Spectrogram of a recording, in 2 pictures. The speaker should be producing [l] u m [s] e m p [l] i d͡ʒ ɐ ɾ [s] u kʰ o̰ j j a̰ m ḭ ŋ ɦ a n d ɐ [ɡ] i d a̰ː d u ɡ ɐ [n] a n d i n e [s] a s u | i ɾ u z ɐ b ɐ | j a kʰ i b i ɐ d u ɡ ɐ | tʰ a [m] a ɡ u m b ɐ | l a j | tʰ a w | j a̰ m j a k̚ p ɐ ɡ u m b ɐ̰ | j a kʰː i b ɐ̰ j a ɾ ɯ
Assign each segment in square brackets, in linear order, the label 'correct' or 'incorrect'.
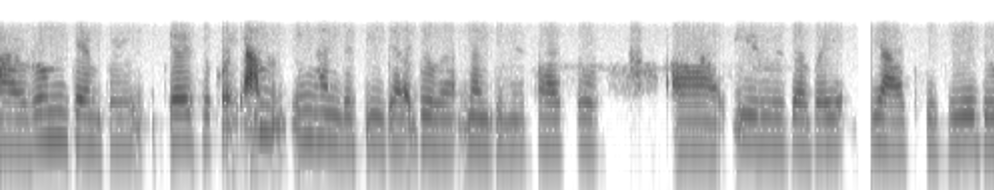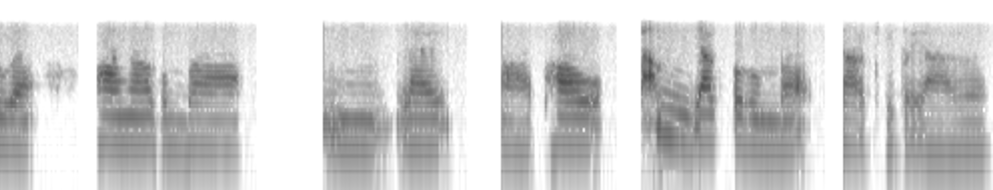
incorrect: ɾ, incorrect: t, incorrect: ɾ, correct, incorrect: b, correct, correct, incorrect: ŋ

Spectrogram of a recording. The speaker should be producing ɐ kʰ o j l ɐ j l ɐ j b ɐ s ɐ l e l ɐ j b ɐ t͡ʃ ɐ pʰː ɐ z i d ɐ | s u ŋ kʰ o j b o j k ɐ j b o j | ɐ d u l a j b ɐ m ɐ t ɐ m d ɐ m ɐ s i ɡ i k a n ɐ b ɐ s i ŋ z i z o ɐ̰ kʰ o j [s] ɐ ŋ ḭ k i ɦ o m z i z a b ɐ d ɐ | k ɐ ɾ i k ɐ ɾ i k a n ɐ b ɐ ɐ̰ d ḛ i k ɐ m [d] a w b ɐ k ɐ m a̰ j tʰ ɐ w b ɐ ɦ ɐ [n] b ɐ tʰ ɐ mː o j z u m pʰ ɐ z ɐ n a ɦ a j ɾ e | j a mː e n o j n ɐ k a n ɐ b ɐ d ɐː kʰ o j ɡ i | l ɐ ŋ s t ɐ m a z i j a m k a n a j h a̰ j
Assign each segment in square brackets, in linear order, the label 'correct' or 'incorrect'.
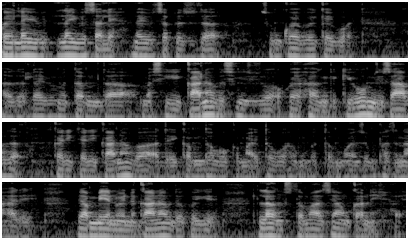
incorrect: h, correct, incorrect: ŋ

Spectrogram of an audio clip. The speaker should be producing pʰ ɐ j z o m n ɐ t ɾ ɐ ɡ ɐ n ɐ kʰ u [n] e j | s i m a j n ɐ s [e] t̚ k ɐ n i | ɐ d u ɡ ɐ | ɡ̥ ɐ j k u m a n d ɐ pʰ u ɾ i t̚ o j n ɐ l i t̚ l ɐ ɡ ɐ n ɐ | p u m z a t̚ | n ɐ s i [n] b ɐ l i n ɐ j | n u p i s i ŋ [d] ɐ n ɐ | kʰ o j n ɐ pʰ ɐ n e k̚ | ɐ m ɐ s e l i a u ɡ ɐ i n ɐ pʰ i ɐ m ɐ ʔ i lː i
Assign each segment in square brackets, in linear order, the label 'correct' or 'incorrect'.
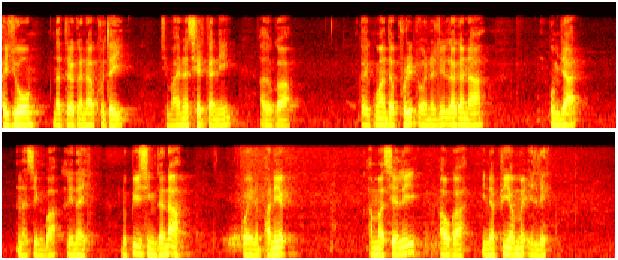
incorrect: d, correct, incorrect: ŋ, correct

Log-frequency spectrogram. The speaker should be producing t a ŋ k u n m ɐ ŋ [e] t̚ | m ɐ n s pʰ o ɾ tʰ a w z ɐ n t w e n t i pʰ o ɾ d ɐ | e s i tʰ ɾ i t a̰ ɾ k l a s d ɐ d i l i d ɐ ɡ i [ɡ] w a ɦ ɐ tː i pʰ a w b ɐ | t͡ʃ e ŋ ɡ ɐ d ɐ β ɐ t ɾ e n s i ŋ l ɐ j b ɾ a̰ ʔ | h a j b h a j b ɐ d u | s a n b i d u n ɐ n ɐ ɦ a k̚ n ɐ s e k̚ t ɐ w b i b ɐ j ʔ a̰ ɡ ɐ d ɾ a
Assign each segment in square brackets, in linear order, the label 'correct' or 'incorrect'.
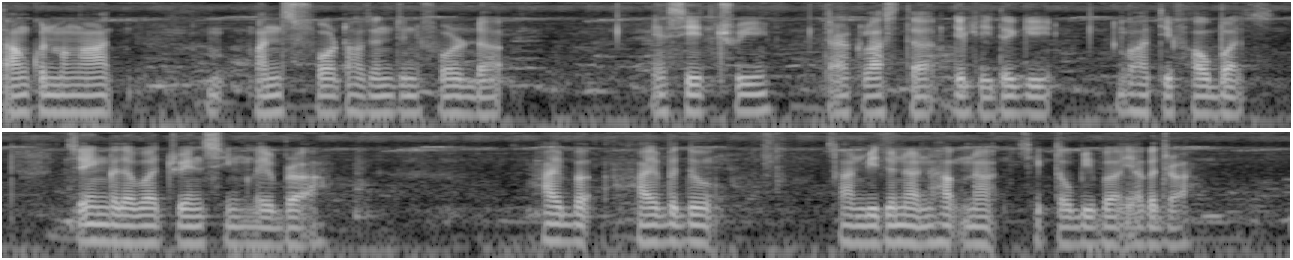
incorrect: a, correct

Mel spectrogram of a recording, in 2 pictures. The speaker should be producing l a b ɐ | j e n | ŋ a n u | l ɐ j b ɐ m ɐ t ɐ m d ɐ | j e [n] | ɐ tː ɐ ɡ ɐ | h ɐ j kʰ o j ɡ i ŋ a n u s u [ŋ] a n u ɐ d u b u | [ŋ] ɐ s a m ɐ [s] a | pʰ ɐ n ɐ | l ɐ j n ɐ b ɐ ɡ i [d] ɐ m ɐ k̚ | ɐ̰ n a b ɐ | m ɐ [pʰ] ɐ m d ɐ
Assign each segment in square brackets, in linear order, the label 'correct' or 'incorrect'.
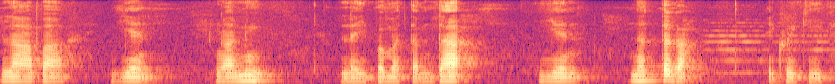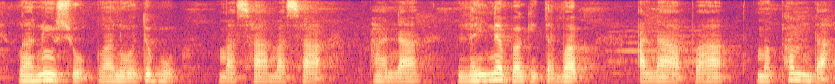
incorrect: nː, correct, incorrect: m, correct, correct, correct

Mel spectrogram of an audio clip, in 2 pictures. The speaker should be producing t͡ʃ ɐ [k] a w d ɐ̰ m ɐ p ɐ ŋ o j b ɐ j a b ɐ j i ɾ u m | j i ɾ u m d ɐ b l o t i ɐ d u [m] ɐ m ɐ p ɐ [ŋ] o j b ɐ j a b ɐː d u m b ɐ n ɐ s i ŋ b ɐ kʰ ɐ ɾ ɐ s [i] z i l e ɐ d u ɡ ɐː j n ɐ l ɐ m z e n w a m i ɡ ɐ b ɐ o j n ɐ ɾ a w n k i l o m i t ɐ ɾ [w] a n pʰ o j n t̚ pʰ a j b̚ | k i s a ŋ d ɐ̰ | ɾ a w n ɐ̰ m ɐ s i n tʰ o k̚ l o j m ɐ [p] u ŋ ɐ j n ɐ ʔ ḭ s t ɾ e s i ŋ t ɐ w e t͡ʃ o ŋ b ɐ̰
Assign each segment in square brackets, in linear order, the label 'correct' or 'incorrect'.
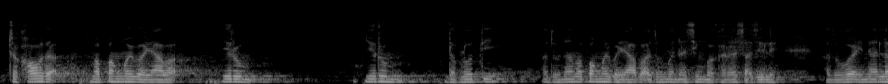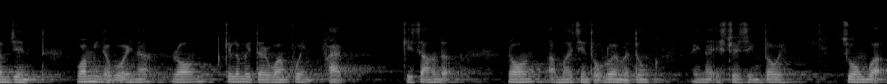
incorrect: kʰ, incorrect: n, correct, incorrect: a, correct, incorrect: t

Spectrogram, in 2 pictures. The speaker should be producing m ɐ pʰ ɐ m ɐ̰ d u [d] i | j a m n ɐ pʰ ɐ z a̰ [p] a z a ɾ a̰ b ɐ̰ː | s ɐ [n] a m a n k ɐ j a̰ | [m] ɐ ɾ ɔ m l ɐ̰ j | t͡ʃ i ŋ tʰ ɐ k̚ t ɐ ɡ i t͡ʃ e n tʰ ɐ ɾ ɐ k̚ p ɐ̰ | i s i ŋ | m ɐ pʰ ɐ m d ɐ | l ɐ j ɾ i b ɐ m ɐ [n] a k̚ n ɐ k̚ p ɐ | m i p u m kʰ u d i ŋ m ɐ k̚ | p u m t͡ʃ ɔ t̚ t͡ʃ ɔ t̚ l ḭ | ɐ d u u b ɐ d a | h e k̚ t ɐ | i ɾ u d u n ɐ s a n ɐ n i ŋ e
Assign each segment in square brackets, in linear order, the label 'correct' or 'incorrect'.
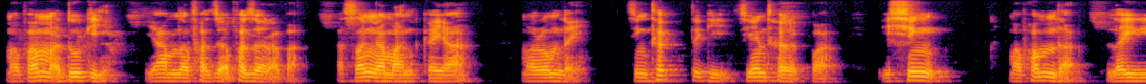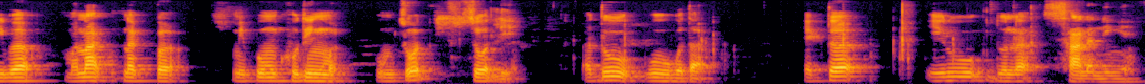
incorrect: ɡ, incorrect: pʰ, incorrect: ŋ, correct, correct

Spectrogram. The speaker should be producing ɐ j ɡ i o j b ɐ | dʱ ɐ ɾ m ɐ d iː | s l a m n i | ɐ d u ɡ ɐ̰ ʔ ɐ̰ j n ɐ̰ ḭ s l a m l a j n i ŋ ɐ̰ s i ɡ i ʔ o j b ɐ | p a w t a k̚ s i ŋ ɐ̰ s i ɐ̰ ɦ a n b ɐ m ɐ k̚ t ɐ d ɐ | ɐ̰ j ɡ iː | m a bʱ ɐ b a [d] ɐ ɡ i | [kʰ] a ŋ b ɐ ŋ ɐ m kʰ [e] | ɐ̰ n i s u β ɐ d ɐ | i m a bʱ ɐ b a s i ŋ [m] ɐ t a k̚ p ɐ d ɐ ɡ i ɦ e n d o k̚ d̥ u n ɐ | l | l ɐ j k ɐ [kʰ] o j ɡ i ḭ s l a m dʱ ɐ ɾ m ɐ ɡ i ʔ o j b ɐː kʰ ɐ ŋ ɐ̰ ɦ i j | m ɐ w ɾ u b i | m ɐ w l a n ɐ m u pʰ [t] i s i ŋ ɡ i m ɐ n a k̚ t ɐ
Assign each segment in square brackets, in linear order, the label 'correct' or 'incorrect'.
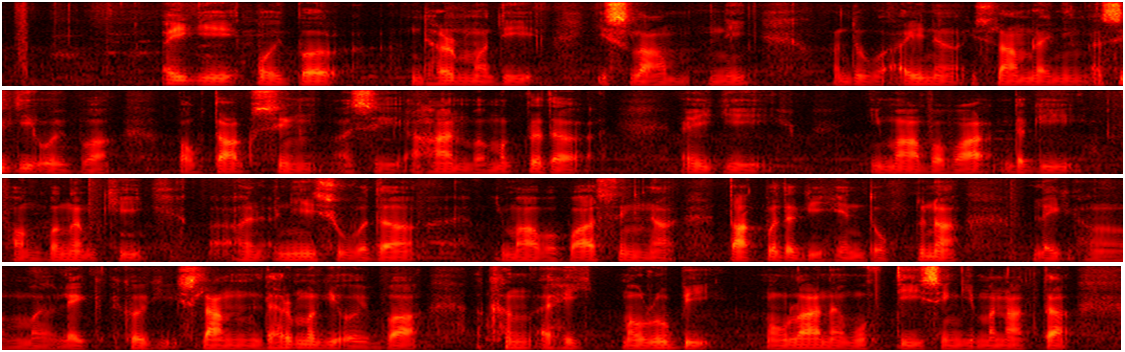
correct, incorrect: pʰ, incorrect: i, incorrect: n, correct, correct

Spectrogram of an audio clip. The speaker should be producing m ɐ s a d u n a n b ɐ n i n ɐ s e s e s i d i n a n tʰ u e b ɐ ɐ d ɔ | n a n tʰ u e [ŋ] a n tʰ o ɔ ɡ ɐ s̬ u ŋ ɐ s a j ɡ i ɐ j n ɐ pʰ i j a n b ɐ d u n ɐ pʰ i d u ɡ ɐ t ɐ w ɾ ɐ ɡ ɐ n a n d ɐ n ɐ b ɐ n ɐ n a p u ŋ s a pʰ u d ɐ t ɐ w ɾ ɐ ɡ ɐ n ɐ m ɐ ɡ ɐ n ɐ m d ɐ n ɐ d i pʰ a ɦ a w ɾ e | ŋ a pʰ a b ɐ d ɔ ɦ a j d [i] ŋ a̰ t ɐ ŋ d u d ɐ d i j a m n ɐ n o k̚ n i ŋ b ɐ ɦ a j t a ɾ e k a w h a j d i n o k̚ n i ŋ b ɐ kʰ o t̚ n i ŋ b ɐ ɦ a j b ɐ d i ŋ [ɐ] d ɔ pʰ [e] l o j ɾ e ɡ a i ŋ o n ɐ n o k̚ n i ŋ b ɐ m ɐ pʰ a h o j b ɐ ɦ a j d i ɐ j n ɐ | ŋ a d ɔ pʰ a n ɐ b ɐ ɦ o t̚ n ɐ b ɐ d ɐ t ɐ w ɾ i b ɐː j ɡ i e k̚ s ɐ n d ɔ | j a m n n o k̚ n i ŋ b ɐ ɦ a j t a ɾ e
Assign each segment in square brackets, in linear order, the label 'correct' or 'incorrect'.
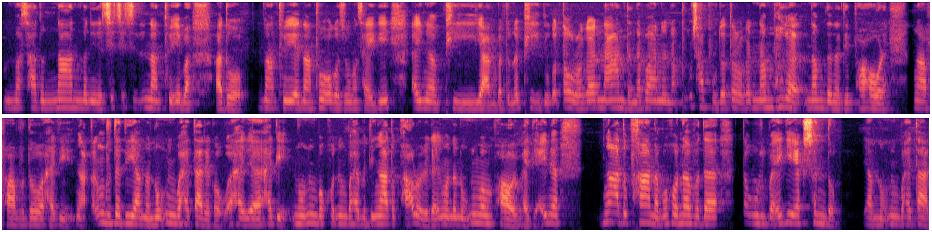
incorrect: n, correct, incorrect: a, incorrect: a

